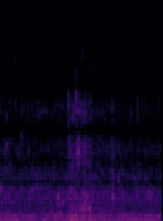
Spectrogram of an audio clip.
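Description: A creek with big boulders gives a steady, broadband rush of flowing water that is fairly faint and continuous, with no voices.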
